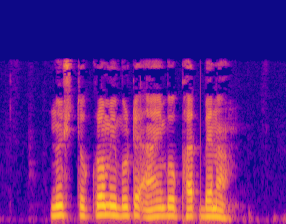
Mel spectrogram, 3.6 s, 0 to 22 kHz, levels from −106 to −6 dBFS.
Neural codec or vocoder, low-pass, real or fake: none; 7.2 kHz; real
